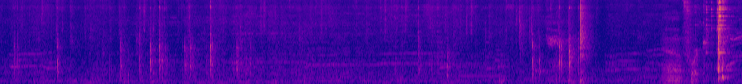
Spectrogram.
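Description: Breakfast cookie dough is stirred quickly in a bowl, with repeated clinks and scrapes of a utensil against the dish, faint and close, while a voice talks quietly underneath.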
